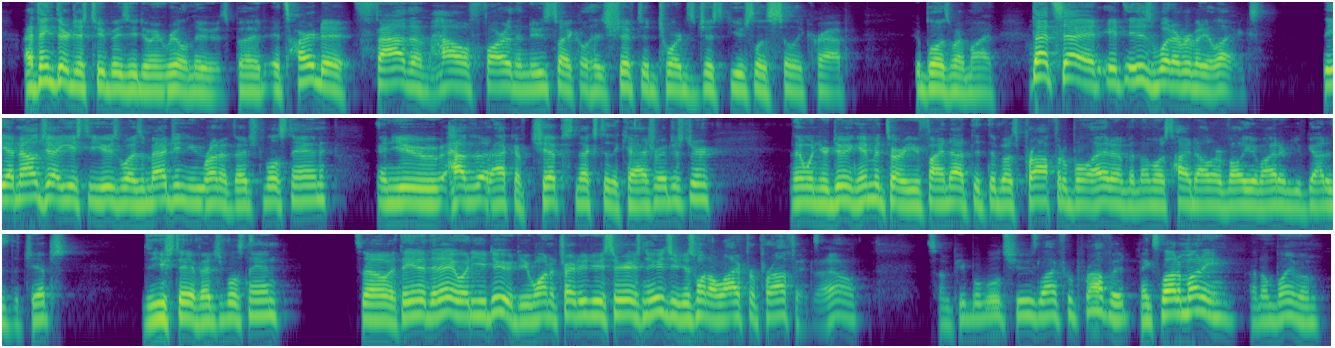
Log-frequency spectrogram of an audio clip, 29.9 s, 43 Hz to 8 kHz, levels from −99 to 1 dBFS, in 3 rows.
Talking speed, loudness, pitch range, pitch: 275 wpm, -19 LUFS, 140-170 Hz, 155 Hz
